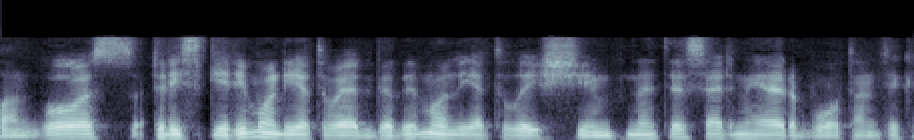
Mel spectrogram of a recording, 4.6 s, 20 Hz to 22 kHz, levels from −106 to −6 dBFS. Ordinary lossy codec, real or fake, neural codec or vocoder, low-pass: MP3, 64 kbps; fake; codec, 16 kHz, 1.1 kbps, Voila-Tokenizer; 7.2 kHz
